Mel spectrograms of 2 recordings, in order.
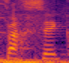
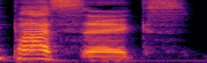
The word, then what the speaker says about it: parsec: Ah, il a dit parsecs. Parsec. He didn't pronounce the S. par Tatooine. Et en plus, tenez-vous bien, parce que c'est pas fini. Avec le code PARSEC, vous pourrez... Parsec. The S is silent.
